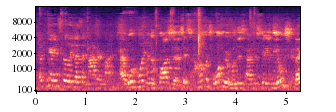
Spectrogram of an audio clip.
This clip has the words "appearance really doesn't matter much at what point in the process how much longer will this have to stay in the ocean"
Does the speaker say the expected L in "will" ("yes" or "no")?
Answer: no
